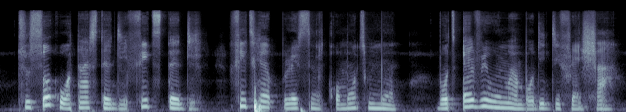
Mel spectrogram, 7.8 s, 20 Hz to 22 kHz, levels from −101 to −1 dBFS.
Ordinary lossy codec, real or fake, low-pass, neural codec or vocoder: none; fake; 14.4 kHz; codec, 32 kHz, 1.9 kbps, SNAC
